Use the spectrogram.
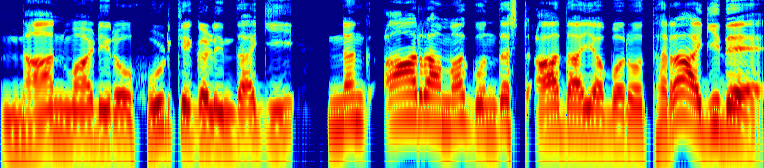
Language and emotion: Kannada, happy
